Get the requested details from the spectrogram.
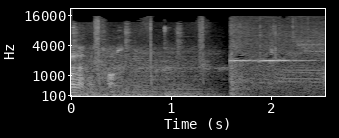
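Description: A young man talks quietly on a phone.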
